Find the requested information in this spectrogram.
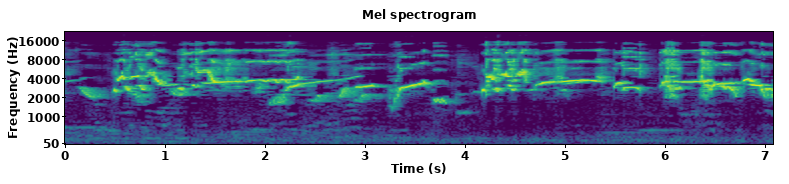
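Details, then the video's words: Magpie-robin kept and reared as a young bird in a village, delivering a loud, continuous song of clear sliding whistles mixed with scratchy chatter, broken by two short gaps. "kicau burung kacer"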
